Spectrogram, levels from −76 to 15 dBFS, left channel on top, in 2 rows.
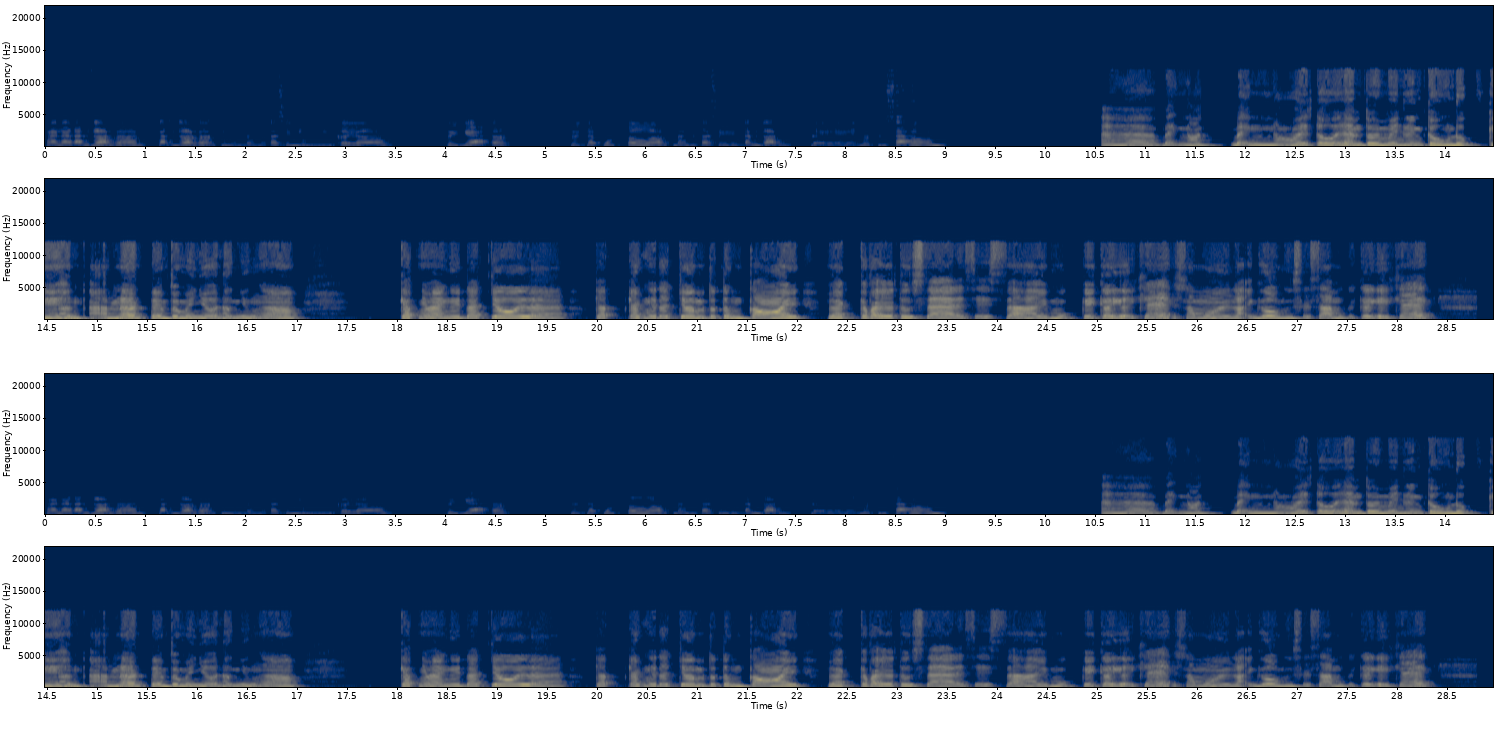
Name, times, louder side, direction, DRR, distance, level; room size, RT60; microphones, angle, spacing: voice 1, 0.0-3.5 4.0-4.7 5.3-9.0 22.9-23.3, left 3 dB, 75° left, 5.6 m, -54 dB
voice 2, 10.6-17.4 18.0-19.7 20.0-28.8, left 3 dB, 20° left, 0.3 m, -26 dB
head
